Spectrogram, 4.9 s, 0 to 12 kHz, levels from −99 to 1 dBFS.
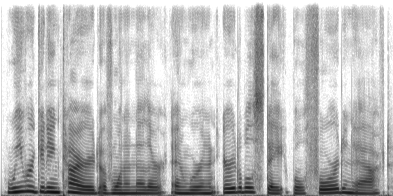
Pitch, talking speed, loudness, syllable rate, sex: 220 Hz, 205 wpm, -15 LUFS, 6.4 syllables/s, female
